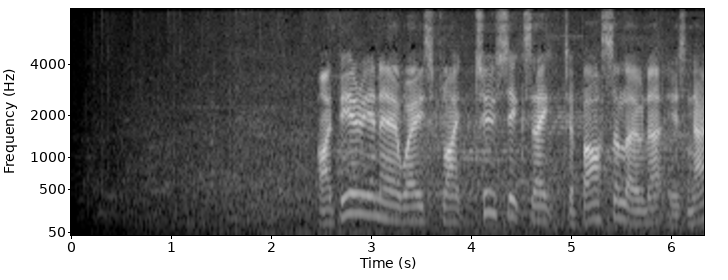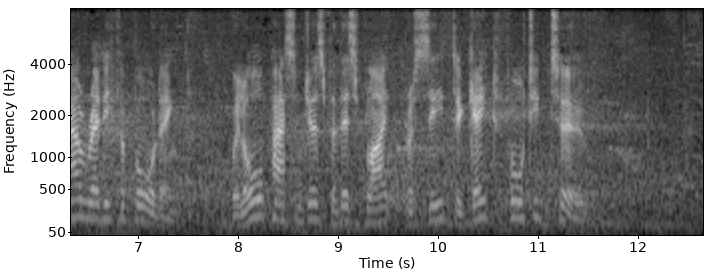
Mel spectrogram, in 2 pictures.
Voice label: Airport Announcement English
